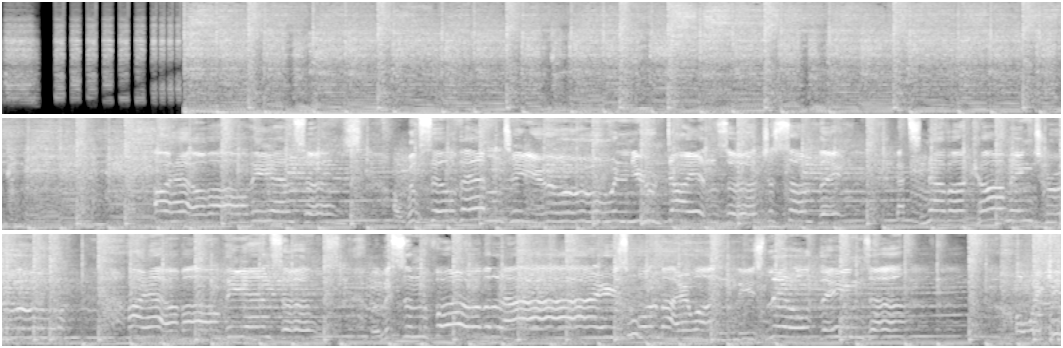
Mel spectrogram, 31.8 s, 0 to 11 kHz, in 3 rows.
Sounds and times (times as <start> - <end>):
Independent music: 1.6 - 31.7
Dance music: 1.8 - 24.4, 31.0 - 31.7
Exciting music: 1.8 - 31.7
Pop music: 1.8 - 31.7.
